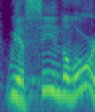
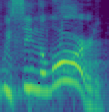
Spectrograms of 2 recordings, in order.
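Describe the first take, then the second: First: It is said in a plain, even tone. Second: It is said in an excited, lively tone.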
